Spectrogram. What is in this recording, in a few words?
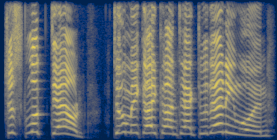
CHATTER; bully; Pedro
